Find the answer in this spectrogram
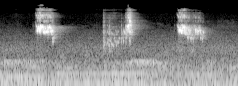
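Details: Budgerigars in Japan having fun in water; three raspy chirps, each under half a second, are spaced about a second apart over a low steady hum.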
